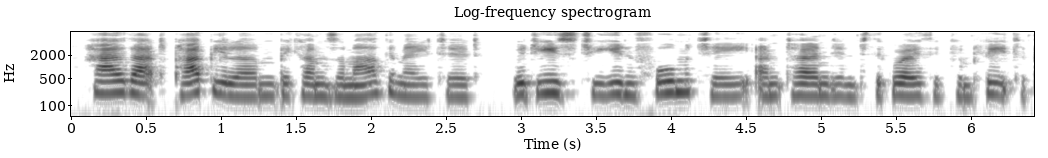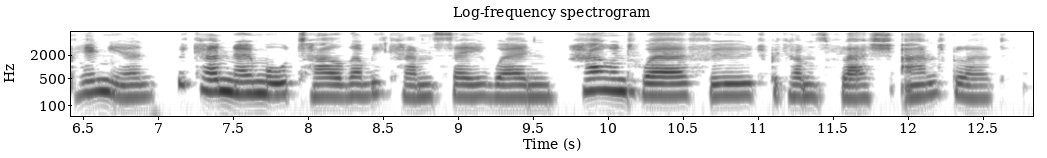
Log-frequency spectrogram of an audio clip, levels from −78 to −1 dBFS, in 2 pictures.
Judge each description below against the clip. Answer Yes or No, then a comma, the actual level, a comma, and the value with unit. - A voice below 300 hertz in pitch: Yes, medium, 185 Hz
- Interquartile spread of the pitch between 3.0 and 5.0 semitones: No, narrow, 2.4 semitones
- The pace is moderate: Yes, average, 160 wpm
